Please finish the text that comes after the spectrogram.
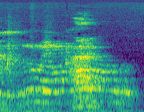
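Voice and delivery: big breathy storytelling gasp; mock gasp. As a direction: gasp in pretend shock for the kids. Reacting to the refusal.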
